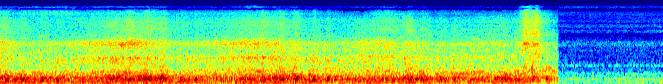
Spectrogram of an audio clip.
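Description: A train rushes past close by with a loud rumble.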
